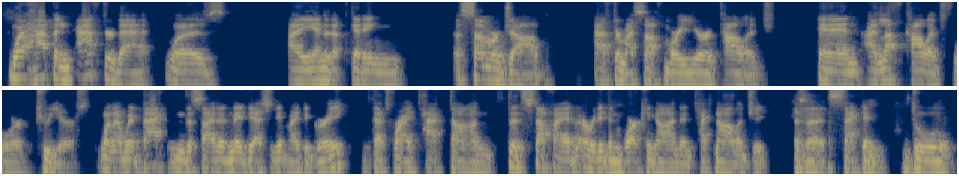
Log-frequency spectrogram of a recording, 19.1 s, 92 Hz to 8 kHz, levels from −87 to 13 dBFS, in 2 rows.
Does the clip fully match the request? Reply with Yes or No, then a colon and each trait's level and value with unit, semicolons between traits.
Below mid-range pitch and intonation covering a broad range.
No: low, 100 Hz; average, 3.4 semitones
